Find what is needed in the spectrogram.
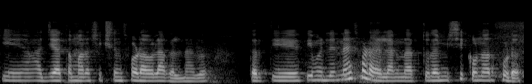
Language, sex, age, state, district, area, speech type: Marathi, female, 18-30, Maharashtra, Satara, urban, spontaneous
